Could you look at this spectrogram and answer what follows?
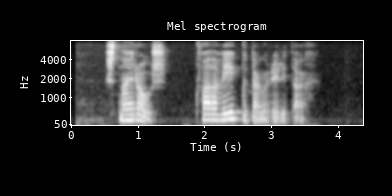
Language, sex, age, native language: Icelandic, female, 20-29, Icelandic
